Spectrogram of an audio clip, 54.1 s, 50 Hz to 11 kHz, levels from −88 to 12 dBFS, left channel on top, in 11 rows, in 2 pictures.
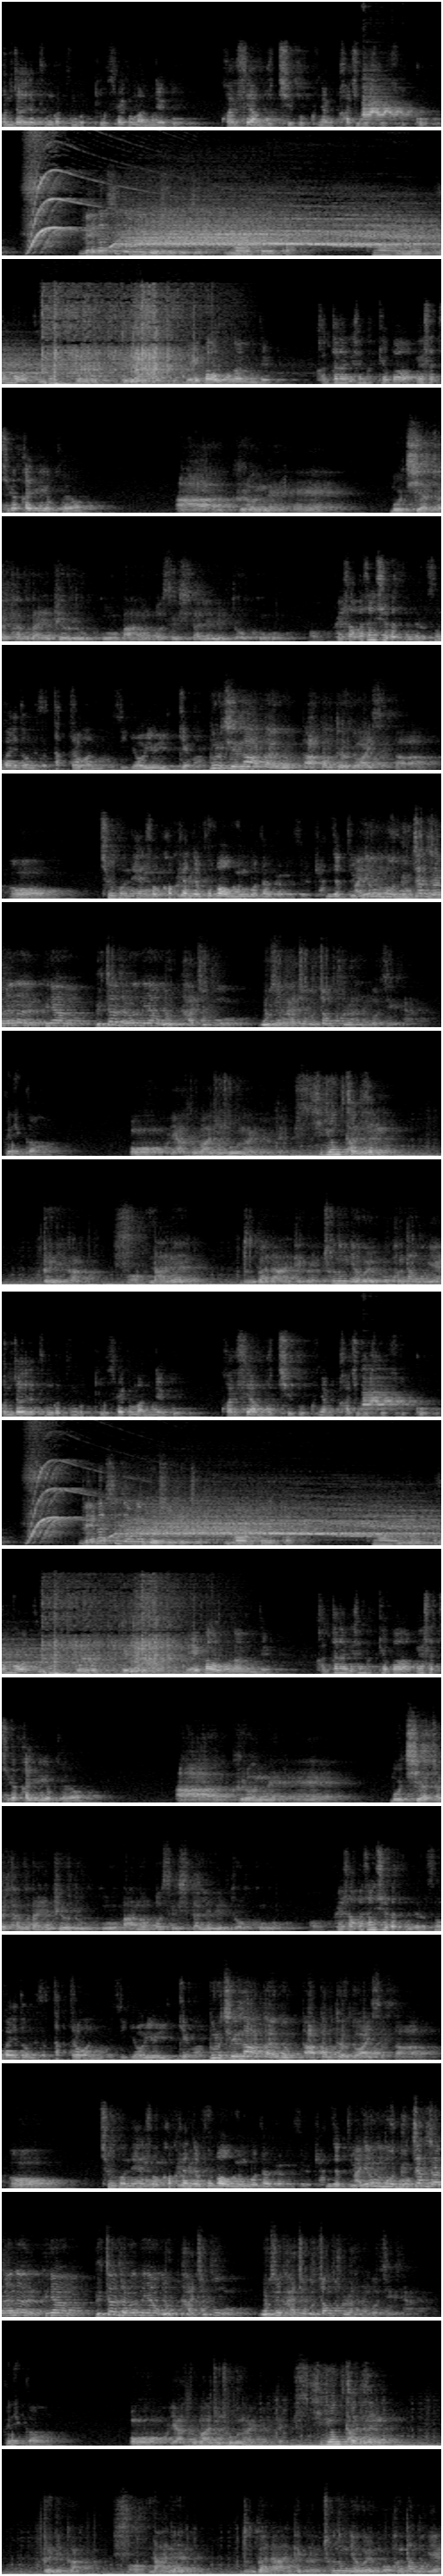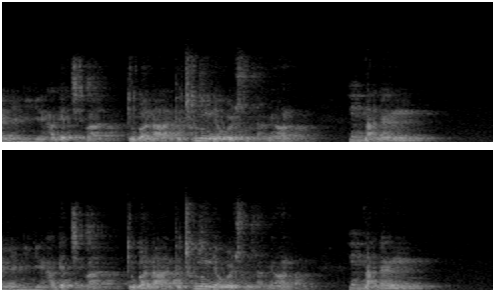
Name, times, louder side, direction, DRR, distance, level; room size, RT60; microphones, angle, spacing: voice 1, 0.0-2.1 2.5-4.3 4.6-4.8 7.5-8.2 9.1-12.9 13.4-15.7 23.1-26.9 29.6-30.2 30.6-34.1 37.5-37.7 39.4-39.9 42.8-43.7 45.7-45.9 52.7-52.8, right 1 dB, 5° right, 3 dB, 2.9 m, -29 dB
sound 1, 4.0-4.6 5.2-5.8 6.1-12.6, left 3 dB, 30° left, 2.5 m, -26 dB
voice 2, 5.8-7.7 9.3-9.9 16.7-18.6 19.1-22.8 26.9-29.3 29.6-30.0 31.1-31.7 33.5-37.1 37.3-39.1 40.8-42.8 43.2-43.6 44.7-45.2 45.5-46.4 46.9-52.1 52.8-53.3, right 1 dB, 35° right, 1 dB, 4.3 m, -31 dB
sound 2, 41.4-49.6, right 1 dB, 55° right, 2.0 m, -34 dB
27.0 x 27.0 x 5.2 m, 0.70 s
head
